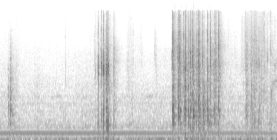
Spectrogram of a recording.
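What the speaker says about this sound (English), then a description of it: "these cards have also been pre-shuffled, but I'm gonna give it a shuffle on camera" Tarot cards are riffled in two quick rattling bursts, close and crisp, over a steady low hum with no talking.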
